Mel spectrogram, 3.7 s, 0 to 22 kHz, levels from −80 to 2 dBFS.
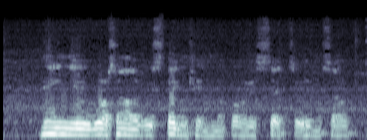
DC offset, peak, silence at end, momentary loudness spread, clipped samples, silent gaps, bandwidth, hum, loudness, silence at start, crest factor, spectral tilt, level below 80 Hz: under 0.1%; 0 dBFS; 0.15 s; 13 LU; under 0.1%; none; 12.5 kHz; none; -13 LUFS; 0.4 s; 12 dB; -8.5 dB/octave; -46 dBFS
